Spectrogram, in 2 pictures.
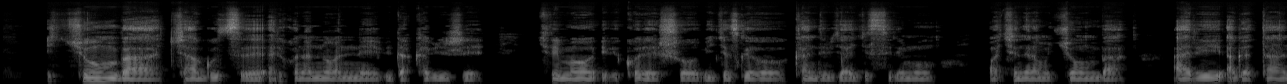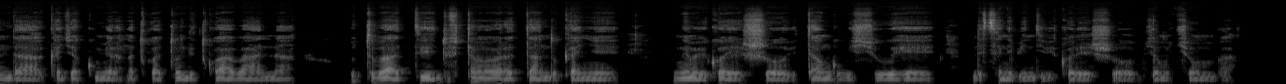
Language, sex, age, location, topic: Kinyarwanda, male, 18-24, Kigali, health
